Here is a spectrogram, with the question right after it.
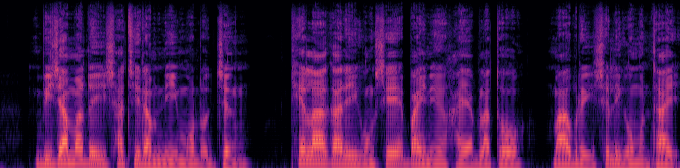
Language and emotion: Bodo, neutral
